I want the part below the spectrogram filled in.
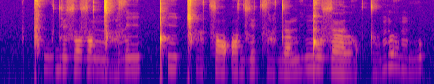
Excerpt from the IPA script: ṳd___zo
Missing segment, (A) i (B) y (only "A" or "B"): B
